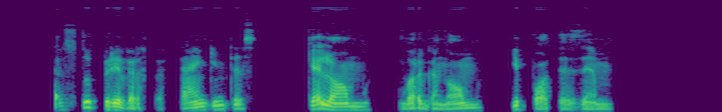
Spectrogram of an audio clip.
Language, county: Lithuanian, Vilnius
